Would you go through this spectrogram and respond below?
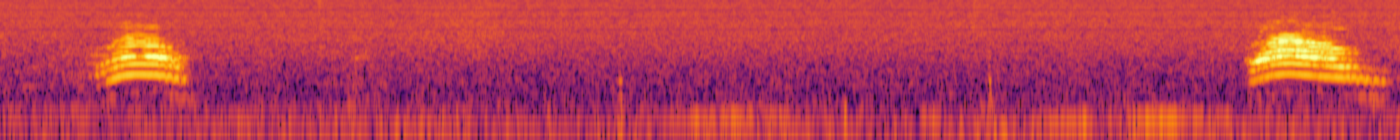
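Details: A Bengal cat gives two short, arched, loud meows several seconds apart, asking for attention, usually its way of asking for food.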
